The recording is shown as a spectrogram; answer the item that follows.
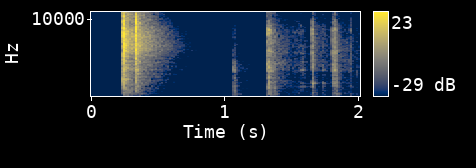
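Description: A sheet of clear glass snapping along its scored line as it is pushed up by hand: one sharp, loud snap about a quarter second in, with a short ring after. Then a few lighter clicks and taps of the glass pieces being handled and set down on the table.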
